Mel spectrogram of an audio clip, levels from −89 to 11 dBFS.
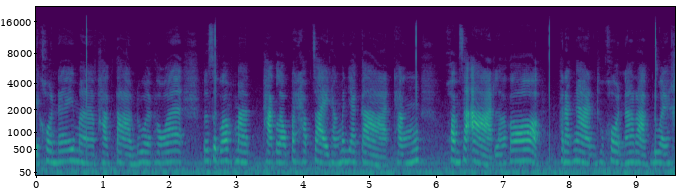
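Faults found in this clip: File header played as audio, speech clip. Sharp loud clicks at 0.75, 2.68, 5.69, 7.69 and 9.29 s, each a millisecond or less. Segment joining or streaming stage. Each piece's WAV header bytes left in and played as samples, snapping regardless of the speech.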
